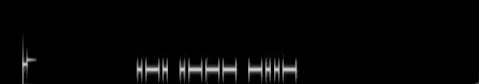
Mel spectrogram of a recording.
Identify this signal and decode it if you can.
Morse code, heard as a keyed tone, about 28 wpm, 700 Hz. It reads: RJX
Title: USA Call Sign Postfixes - 3 Letters 28wpm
